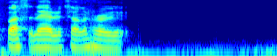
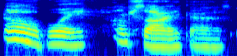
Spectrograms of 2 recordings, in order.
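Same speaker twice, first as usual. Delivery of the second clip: real tears, trying to recover; crying apology; 4 semitones higher, slower than usual. Real, not acted. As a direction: gather yourself through tears. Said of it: "I did not mean to cry on here".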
